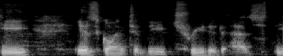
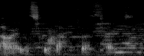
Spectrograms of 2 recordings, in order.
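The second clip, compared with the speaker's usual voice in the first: very soft, very high, hushed murmur; 17 dB quieter than usual. Teaching from a text, the speaker apologizes to the group: talking in a low tone. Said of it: "I'm talking so low tone".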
